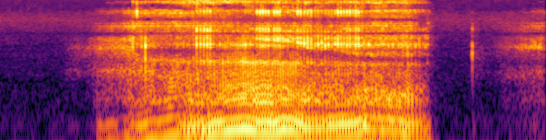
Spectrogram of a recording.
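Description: A single long, low, rumbling, honking breath from a sleeping dog. This is snoring.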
